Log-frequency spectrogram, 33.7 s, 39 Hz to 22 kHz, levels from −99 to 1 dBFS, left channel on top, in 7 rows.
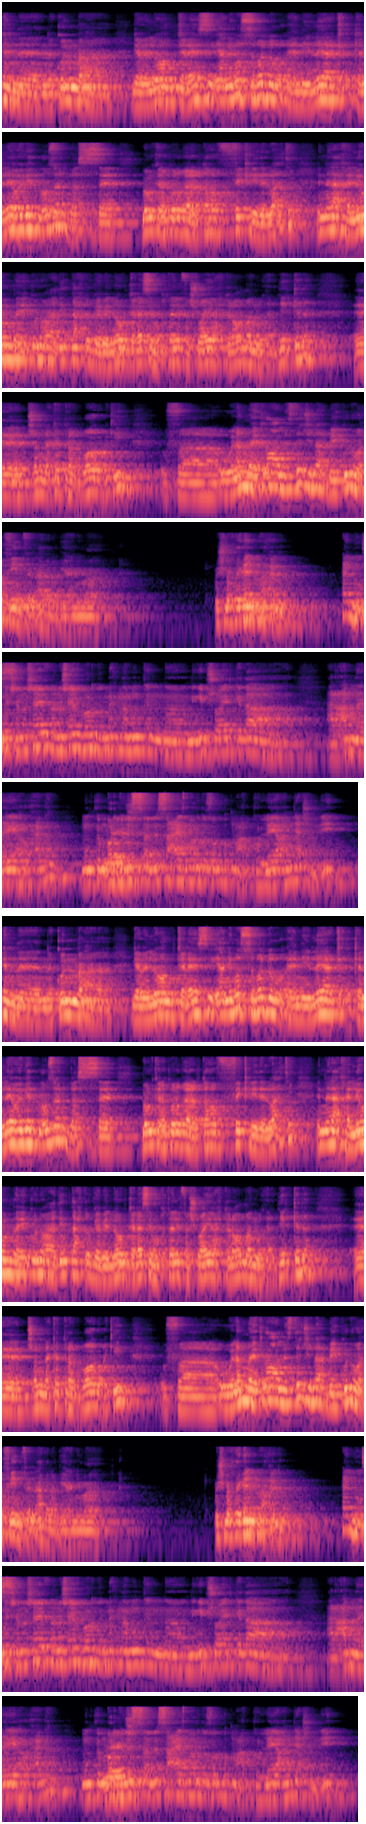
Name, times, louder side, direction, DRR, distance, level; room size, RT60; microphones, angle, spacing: voice 1, 0.0-6.3 6.7-14.0 14.3-20.6 22.1-22.9 23.9-24.3 30.3-30.7, right 2 dB, 40° right, 4 dB, 0.5 m, -25 dB
voice 2, 22.5-23.1 23.8-28.0 28.5-29.7 30.0-33.4, left 1 dB, ahead, -1 dB, 1.3 m, -32 dB
8.2 x 8.0 x 5.0 m, 1.4 s
head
